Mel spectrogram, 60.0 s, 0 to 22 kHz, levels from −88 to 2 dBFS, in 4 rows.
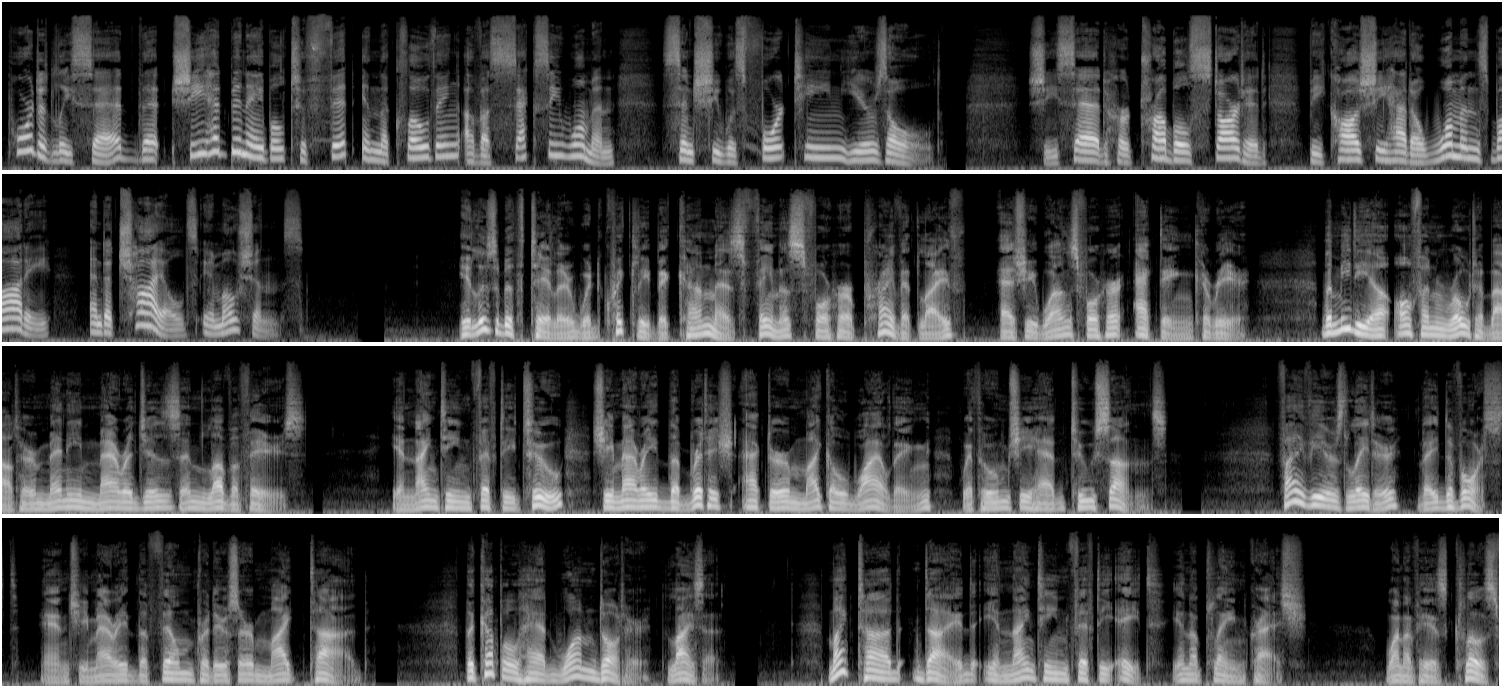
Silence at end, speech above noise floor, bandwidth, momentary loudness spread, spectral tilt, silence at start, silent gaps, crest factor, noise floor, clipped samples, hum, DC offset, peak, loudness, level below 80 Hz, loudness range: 0 s; 38 dB; 16 kHz; 12 LU; -6 dB/octave; 0.15 s; none; 20 dB; -59 dBFS; under 0.1%; none; under 0.1%; -2 dBFS; -21 LUFS; -42 dBFS; 6 LU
